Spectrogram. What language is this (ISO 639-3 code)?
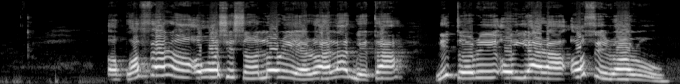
yor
